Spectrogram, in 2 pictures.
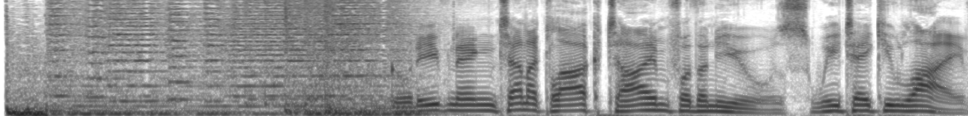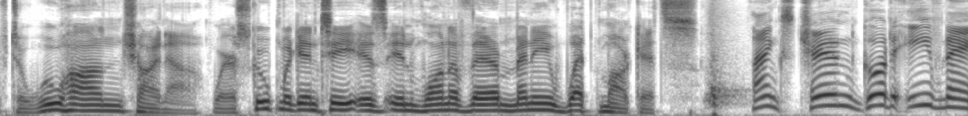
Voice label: Character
